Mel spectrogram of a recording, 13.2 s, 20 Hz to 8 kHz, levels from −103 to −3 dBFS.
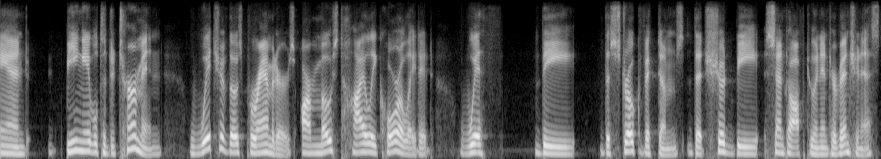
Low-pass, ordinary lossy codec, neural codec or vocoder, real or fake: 7.2 kHz; Opus, 32 kbps; autoencoder, 48 kHz, 128 numbers a frame, DAC-VAE, trained on Japanese speech; fake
